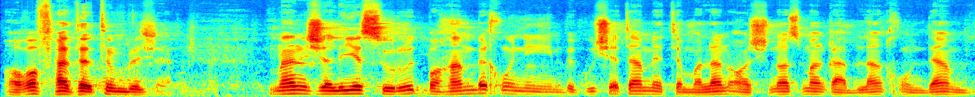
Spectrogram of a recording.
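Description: A man leading a mosque gathering as a religious eulogist, chanting devotional verse and telling folksy stories to the crowd. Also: fairly low pitch. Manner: loud melismatic chanting, lively folksy storytelling, joking with the crowd.

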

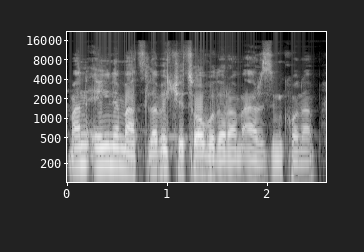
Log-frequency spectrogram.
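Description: A man's voice: mid-range voice, expressive, dark tone. A male preacher narrating a mourning sermon with emotion, addressing the audience directly.

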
